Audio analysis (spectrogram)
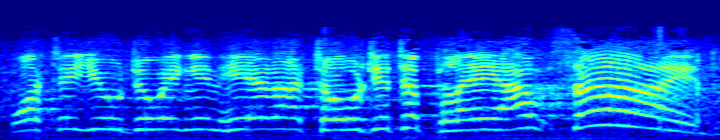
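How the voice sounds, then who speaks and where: A woman's voice: high-pitched, fairly even intonation, measured pace, sharp tone, dull audio, heavily acted. A woman playing a harried, short-tempered mother with a Northern English accent in a 1960s British radio sitcom. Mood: angry, scolding. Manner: scolding, harried. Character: exasperated, short-tempered working-class mother. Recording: faintly noisy 1960s radio broadcast.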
